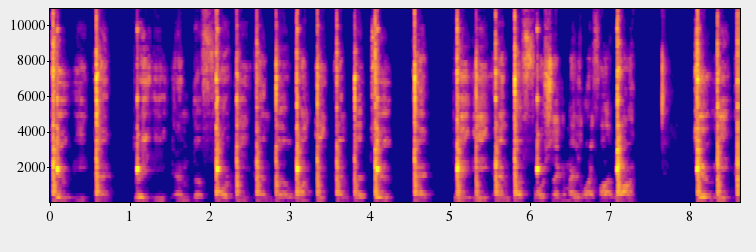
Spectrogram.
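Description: Drumsticks playing a 4/4 snare reading exercise at 60 beats per minute, a mix of eighth and sixteenth notes. The strokes come several a second in an uneven pattern, with a short break about seven and a half seconds in.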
